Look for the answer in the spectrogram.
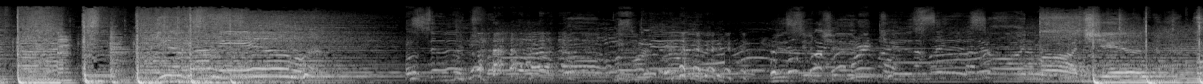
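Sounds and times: background music: 0:00.0 - 0:12.0
people chattering: 0:04.5 - 0:11.4.

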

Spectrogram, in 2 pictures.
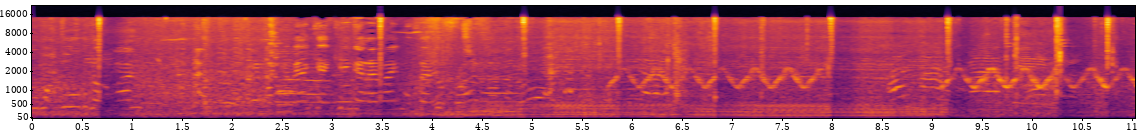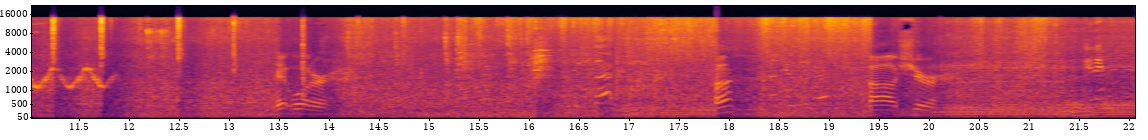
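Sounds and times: street traffic hum: 0:00.0 - 0:22.0
machete chopping coconut: 0:04.7 - 0:08.4
warbling electronic siren: 0:05.7 - 0:12.0.

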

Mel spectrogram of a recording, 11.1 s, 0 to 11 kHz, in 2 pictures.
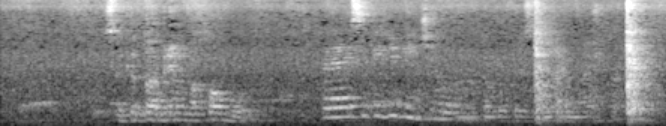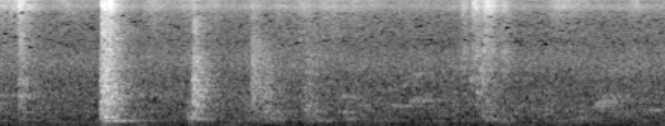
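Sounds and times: knocks on steel worktable: 0:06.4 - 0:08.2.

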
